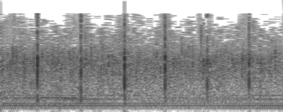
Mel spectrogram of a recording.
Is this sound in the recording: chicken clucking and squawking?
no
